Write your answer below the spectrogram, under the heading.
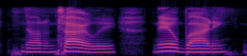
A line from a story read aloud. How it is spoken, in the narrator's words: murmured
